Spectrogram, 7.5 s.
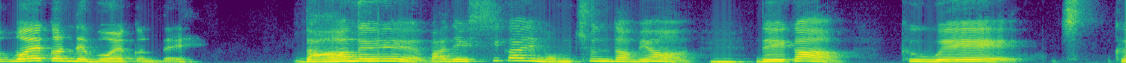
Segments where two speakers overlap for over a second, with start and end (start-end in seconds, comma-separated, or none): none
